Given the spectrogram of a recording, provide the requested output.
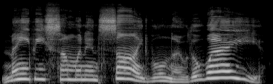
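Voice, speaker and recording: A woman's voice: a little high, sing-song, takes it slowly, pitched above the performer's own voice. A woman voicing a cheerful, imaginative little girl pig in a children's storybook, eager and sing-song. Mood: excited. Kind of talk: read-aloud children's storybook voice.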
